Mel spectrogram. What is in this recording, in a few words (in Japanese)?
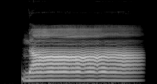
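"な", Japanese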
